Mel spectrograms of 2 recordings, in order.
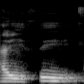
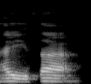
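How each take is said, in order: First: The word ends with an i vowel. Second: The word ends with an a vowel. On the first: "Gak bisa dibaca haitsi" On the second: "ataupun haitsa"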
